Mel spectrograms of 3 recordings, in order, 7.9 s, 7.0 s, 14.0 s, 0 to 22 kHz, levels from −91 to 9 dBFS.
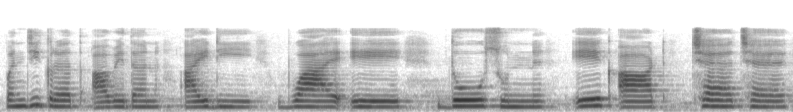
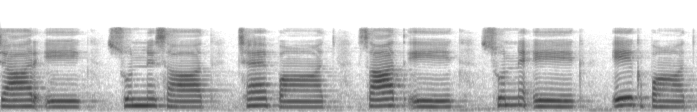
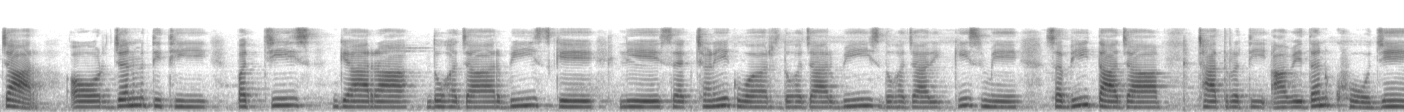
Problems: none marked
